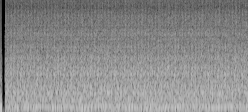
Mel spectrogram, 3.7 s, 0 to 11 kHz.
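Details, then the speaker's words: 12-valve Cummins diesel with a new XDP high-output alternator replacing one with a failed bearing, charging 14 volts: steady, even idle with dense diesel clatter, no bearing whine or rattle from the alternator: normal idle. "Everything so far seems to be checking out fine, charging well, no more bearing noise, no more rattle out of the alternator."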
